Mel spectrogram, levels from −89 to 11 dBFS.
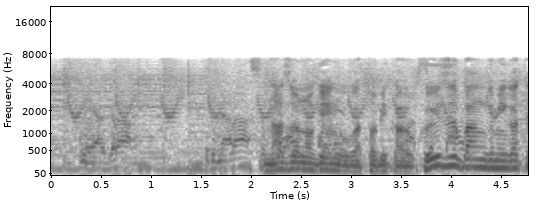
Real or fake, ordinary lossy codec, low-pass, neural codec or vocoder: real; none; 7.2 kHz; none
